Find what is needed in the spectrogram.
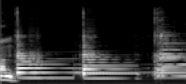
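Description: Eight-string mandolin plucked twice, about a second apart, each note or chord left to ring and fade, the second cut off shortly before the end. It shows the single moving note that steps from one chord to the next in the pattern.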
